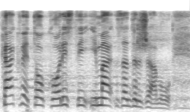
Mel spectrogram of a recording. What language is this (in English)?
Serbian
